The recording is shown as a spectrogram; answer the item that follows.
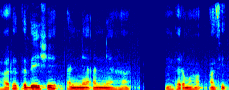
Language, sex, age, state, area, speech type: Sanskrit, male, 18-30, Maharashtra, rural, spontaneous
